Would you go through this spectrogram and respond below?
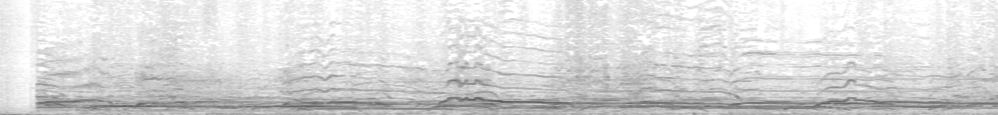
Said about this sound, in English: That screaming that you are hearing now is the sound of protesters outside of the Supreme Court of the United States of America.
